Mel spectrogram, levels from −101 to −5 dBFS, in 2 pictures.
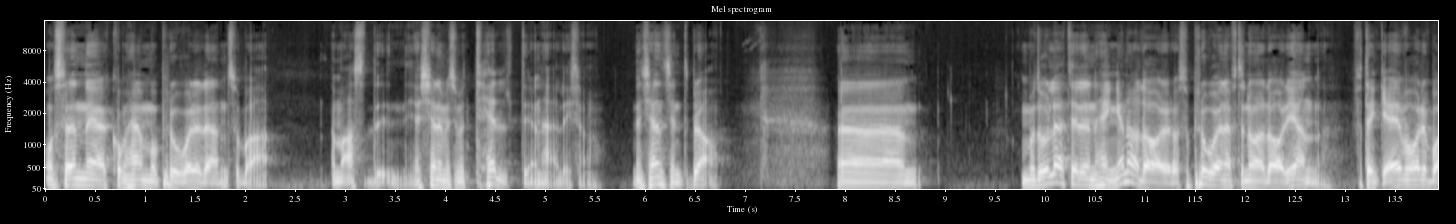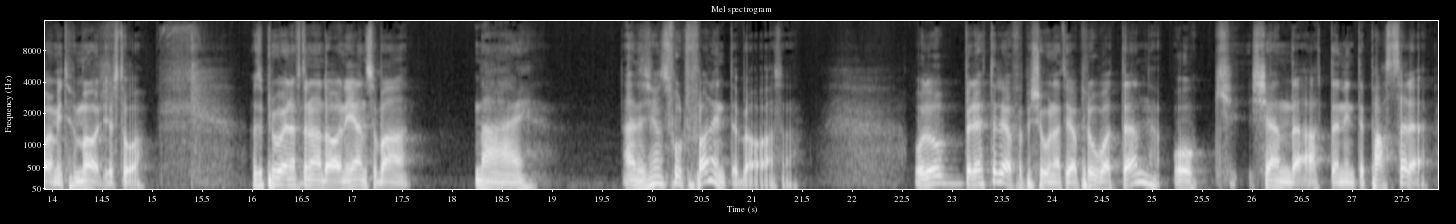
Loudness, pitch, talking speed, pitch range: -17 LUFS, 115 Hz, 190 wpm, 100-130 Hz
